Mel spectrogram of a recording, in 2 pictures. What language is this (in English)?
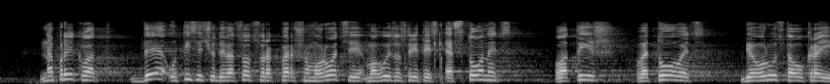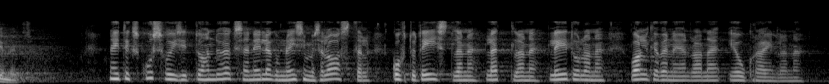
Estonian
